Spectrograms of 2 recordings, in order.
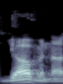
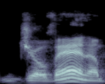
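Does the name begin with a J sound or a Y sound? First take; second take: Y sound; J sound. First: The name begins with a Y sound. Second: The name begins with a J sound. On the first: The speaker calls it right. "the way you correctly pronounce it is Yovana" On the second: The speaker calls it wrong. "my wife's name is Jovana"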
